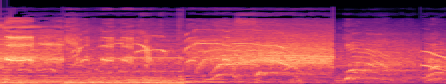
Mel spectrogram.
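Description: Fans screaming and cheering close to the microphone at a live pop concert, one voice cutting out as it strains, over loud bass-heavy music. The bass drops away a little before halfway, leaving mostly the high screams, which ease off near the end.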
